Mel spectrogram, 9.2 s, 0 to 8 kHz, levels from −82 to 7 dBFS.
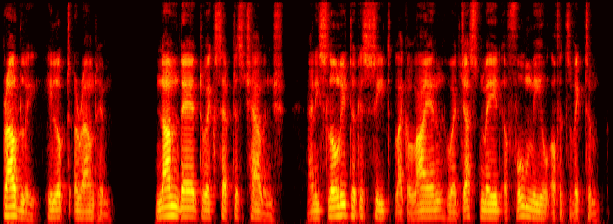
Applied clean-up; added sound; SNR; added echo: neural mask model Resemble Enhance denoiser.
